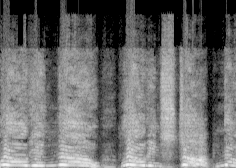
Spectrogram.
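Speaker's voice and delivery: very high, very slow, drawn-out top-of-lungs yell. Retelling shouting during an animal fight, reenacting a top-of-lungs yell. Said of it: "at the top of my lungs".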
